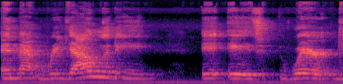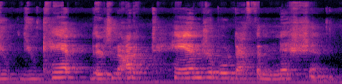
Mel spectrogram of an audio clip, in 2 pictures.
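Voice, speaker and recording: A fairly slow pace over noticeable background noise. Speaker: church teacher. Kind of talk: lecture. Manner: loud; halting.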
